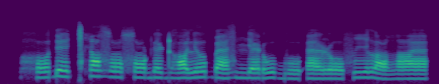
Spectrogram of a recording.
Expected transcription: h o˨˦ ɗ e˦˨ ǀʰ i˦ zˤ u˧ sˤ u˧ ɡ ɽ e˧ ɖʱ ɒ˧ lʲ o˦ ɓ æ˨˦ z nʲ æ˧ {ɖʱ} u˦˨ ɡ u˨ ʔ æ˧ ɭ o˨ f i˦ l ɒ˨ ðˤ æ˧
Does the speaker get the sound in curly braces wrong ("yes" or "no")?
yes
